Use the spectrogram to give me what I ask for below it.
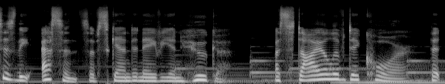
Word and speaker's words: hygge: Pronounced Hygge, it's a Danish concept that's all about creating a space where you feel safe, cozy, and content.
